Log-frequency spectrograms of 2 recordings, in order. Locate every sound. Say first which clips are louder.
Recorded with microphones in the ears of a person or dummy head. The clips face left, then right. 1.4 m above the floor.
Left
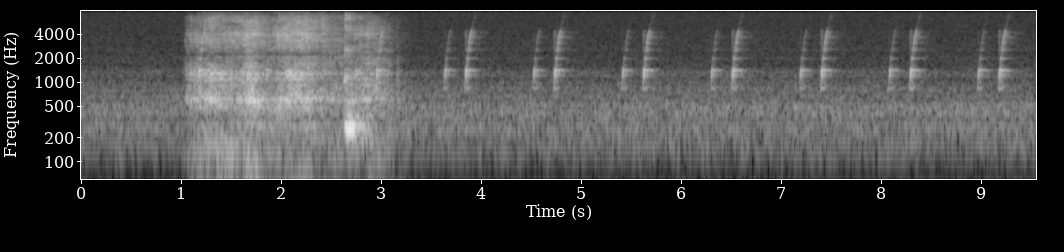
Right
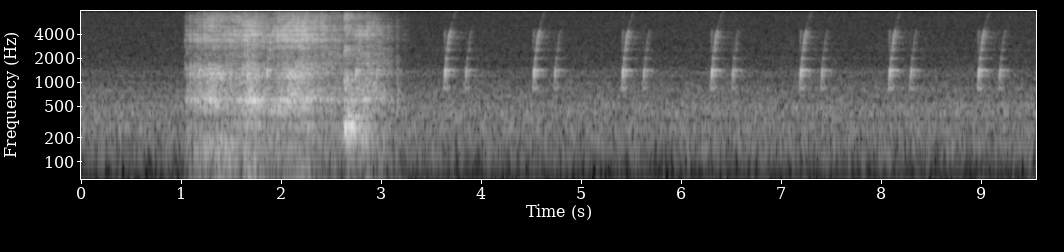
1.0 s a zipper: even; 30° right (ahead or behind), 0.9 m
2.6 s a splash: left 3 dB; 40° right (ahead or behind), 1.4 m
